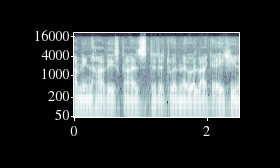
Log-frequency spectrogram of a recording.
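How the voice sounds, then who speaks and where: Amid noticeable background noise, a man speaks at a very deep, low pitch. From South Africa, Western Cape winelands (Durbanville). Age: 70s. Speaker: wine and food commentator. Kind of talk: interview conversation. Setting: outdoors on a wine estate.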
